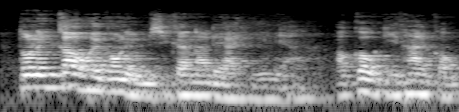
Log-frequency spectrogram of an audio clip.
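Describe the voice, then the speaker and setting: With a Taiwanese accent, a man of medium pitch speaks amid audible room echo. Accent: Taiwanese Hokkien. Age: 50s. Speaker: pastor. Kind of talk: lecture. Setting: church. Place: church.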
